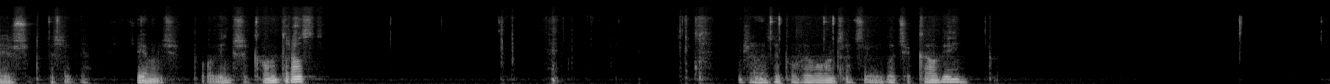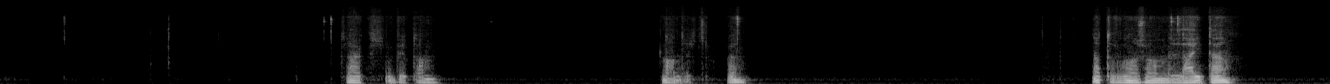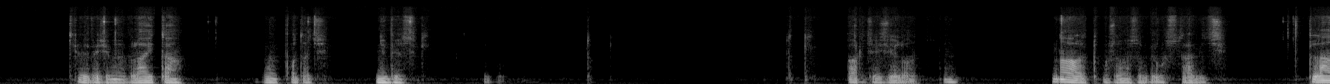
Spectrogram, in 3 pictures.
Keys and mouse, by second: 1.3-2.5 drag, 4.3 middle click, 6.2 shift+middle click, 7.6 click, 8.1 click, 8.9 middle click, 13.1 click, 27.5 click.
